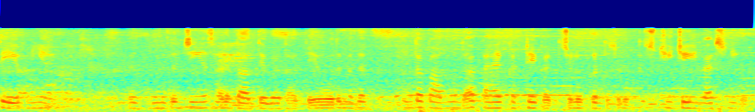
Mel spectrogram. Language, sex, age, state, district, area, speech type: Dogri, female, 30-45, Jammu and Kashmir, Reasi, urban, spontaneous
